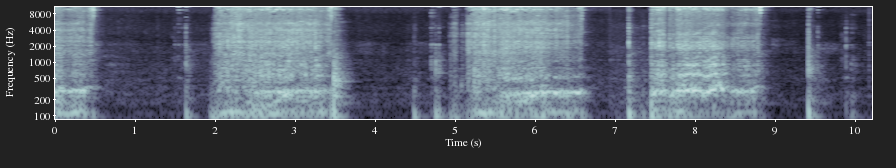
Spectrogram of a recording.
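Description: Kitchen knife blade drawn through the coarse V-notch of a Lansky pocket sharpener: about three full rasping grinding pulls, each about a second and a half long with short pauses between, plus the end of another right at the start. This is the coarse grind that sets the edge angle and raises a burr on the blade.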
